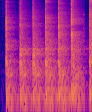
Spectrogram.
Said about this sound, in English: The old side hammer.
